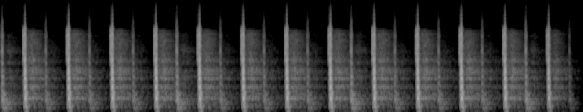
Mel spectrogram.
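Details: Only sharp, regular wooden tapping or chopping is heard, in close pairs about twice a second, with no animal voice.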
